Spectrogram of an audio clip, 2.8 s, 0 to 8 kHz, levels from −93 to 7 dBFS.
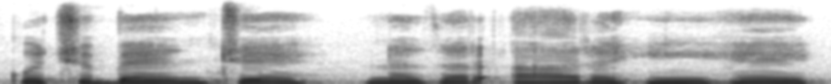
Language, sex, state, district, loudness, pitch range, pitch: Hindi, female, Madhya Pradesh, Bhopal, -15 LUFS, 220-240 Hz, 230 Hz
